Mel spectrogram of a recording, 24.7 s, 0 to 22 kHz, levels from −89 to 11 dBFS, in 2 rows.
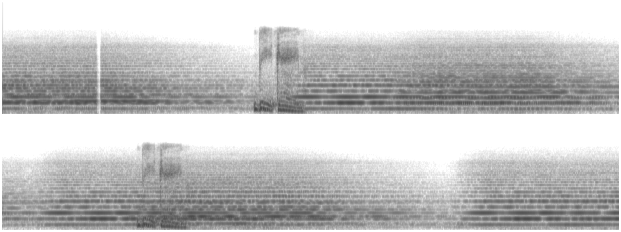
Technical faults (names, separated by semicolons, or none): burst of packet loss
